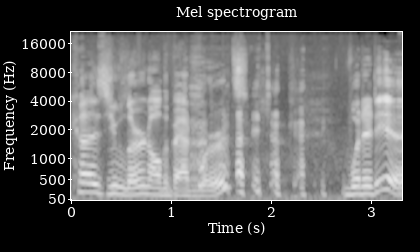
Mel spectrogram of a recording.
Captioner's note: laughing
